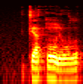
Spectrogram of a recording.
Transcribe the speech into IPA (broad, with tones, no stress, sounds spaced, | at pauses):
kʲ a˧ k õ˦˨ ɾʲ o˧ l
